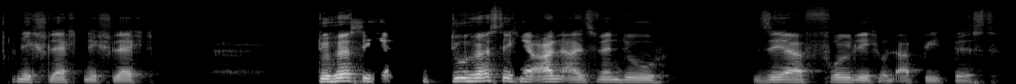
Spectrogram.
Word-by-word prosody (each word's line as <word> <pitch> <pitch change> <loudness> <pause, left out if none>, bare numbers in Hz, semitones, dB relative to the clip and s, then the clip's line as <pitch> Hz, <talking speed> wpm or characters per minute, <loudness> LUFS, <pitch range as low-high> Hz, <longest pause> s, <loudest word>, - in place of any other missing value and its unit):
Nicht 120 -4 -4
schlecht, 105 -1 -4
nicht 100 -2 -8
schlecht. 100 -1 -4 1.6
Du 135 -1 +7
hörst 160 +2 +7
dich 140 -2 +1
ja - - -3 0.6
du 150 +1 +5
hörst 160 +1 +3
dich 145 -2 +1
ja 135 - +1
an, 130 0 +5
als 105 -1 -3
wenn 115 -1 -4
du 105 -2 -4 0.9
sehr 105 +1 -1
fröhlich 105 -1 -6
und - - -12
upbeat 95 -2 -11
bist. 90 -2 -13
110 Hz, 125 wpm, -24 LUFS, 105-135 Hz, 1.6 s, Du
